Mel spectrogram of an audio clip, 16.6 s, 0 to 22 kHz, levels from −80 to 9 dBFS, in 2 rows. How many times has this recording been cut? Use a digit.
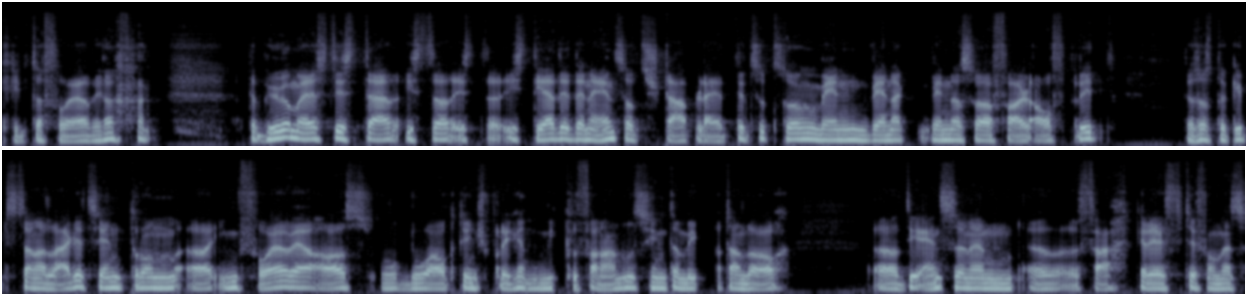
0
